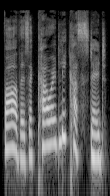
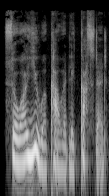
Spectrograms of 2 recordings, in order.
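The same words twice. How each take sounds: First: High, sing-out playground taunt; taunting child. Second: Retorting father. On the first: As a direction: tease father in a high child's voice. Small boy taunts his father. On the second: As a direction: throw the taunt back, stressing "you". Father throws the taunt back. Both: A narrator's reading.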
